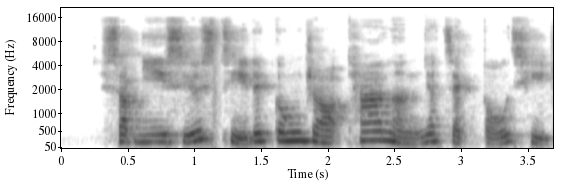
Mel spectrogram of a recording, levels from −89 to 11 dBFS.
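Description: At 1.13 s to 1.23 s the speech hangs on a short stall from a late packet: the jitter buffer emptied, so the receiver stretched the last sound for about 78 ms, then resumed exactly where it stopped. Nothing is lost, but a sound is held too long, with a faint buzzy dip.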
